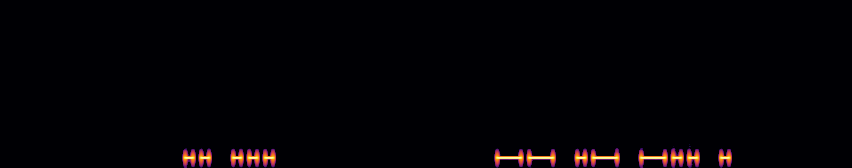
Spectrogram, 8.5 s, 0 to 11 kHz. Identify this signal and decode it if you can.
Morse code, heard as a keyed tone, about 15 wpm, 700 Hz. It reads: IS MADE
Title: 4x Word-Spacing - Sentences from Top 500 Words - 15wpm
